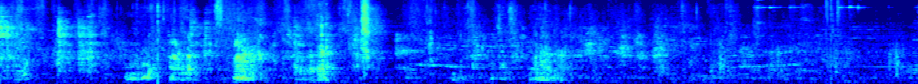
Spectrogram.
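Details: Pit bull and Labrador mix named Roo, a dog with no front legs, wrestling with two other dogs, Nala and Heidi; scattered short noisy bursts of play growling and scuffling with thin whines, mixed with rustling movement.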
